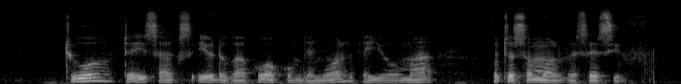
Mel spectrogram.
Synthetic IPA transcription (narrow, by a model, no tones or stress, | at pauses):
tʰuotḛisaksɪ̰jodoɡakowakʰomd͡ʒaɲwɔlejoma | otosamɔlːɛsesḭf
